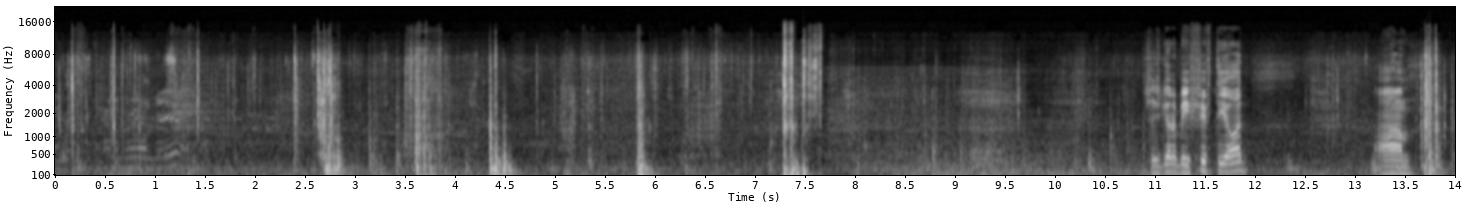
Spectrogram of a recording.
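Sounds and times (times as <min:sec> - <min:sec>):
knocks and thumps on kayak: 0:02.5 - 0:06.6.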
